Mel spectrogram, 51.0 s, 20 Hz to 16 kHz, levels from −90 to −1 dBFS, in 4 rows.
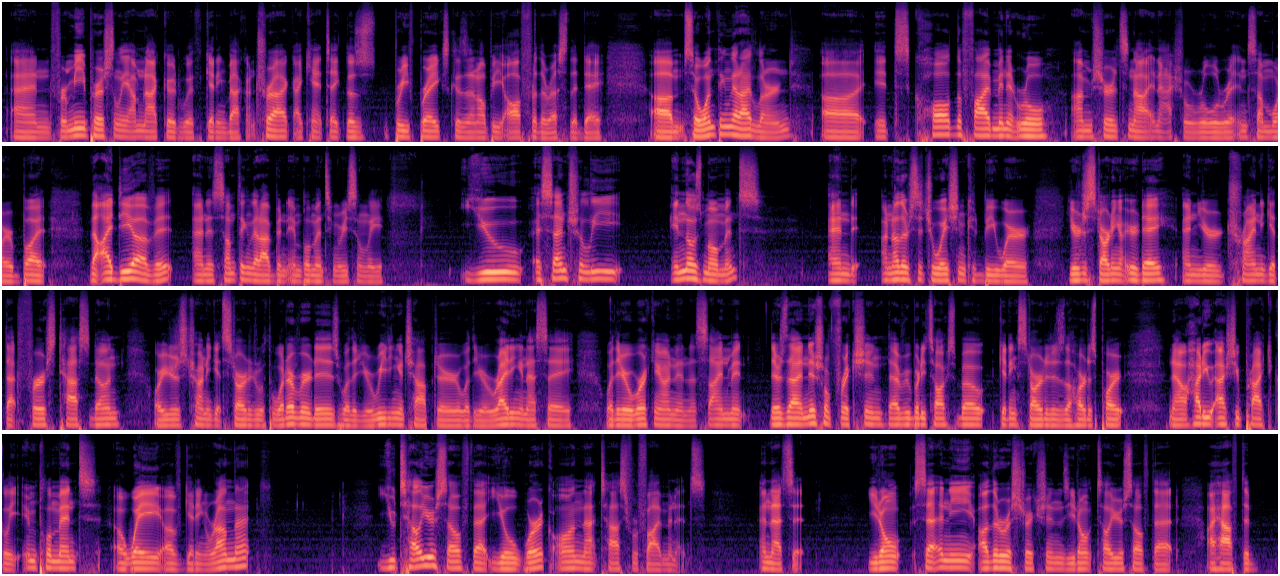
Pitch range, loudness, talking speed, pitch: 110-130 Hz, -26 LUFS, 205 wpm, 120 Hz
